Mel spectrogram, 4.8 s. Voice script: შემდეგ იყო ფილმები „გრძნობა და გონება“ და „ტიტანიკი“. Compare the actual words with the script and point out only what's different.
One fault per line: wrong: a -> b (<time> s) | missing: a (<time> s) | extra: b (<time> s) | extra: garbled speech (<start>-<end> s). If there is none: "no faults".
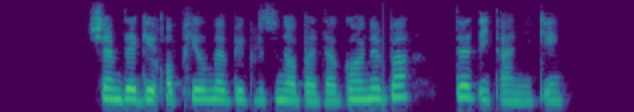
no faults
